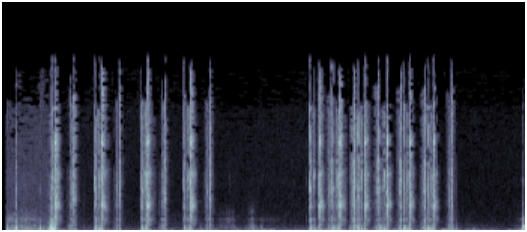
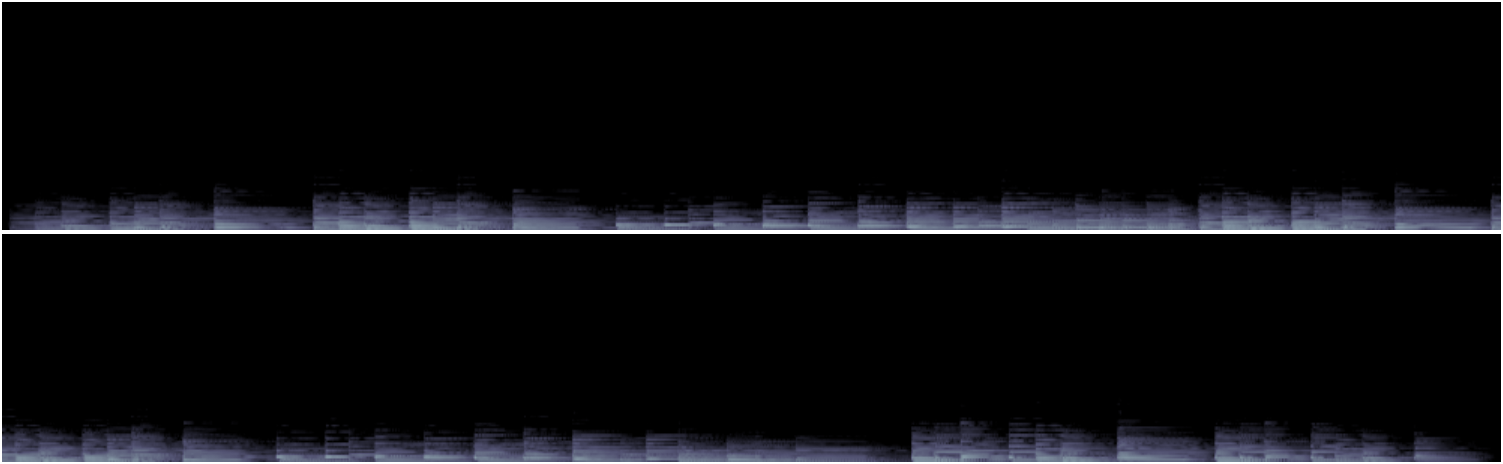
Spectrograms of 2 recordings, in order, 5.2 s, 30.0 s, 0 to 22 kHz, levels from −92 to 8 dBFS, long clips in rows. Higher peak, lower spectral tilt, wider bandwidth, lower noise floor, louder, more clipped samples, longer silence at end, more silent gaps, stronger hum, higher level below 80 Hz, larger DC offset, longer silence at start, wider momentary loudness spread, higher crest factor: first, -4 dBFS vs -24 dBFS; second, -2 dB/octave vs -7.5 dB/octave; first, 17 kHz vs 4.3 kHz; second, -47 dBFS vs -64 dBFS; first, -19 LUFS vs -41 LUFS; neither; second, 0 s vs 0.3 s; neither; neither; first, -32 dBFS vs -74 dBFS; neither; about the same, 0.05 s vs 0.1 s; about the same, 11 LU vs 10 LU; about the same, 18 dB vs 16 dB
